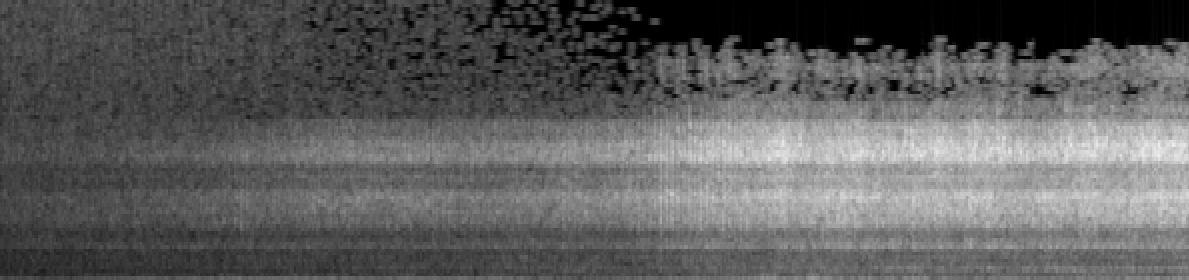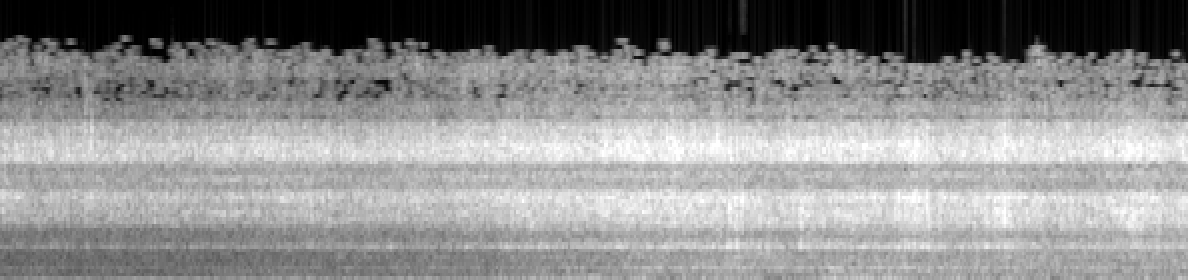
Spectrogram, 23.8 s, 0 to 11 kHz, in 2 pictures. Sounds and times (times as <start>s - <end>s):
Outside, urban or manmade: 0.0s - 23.7s
Propeller, airscrew: 0.0s - 23.7s.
